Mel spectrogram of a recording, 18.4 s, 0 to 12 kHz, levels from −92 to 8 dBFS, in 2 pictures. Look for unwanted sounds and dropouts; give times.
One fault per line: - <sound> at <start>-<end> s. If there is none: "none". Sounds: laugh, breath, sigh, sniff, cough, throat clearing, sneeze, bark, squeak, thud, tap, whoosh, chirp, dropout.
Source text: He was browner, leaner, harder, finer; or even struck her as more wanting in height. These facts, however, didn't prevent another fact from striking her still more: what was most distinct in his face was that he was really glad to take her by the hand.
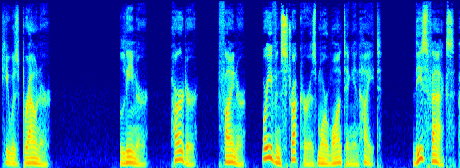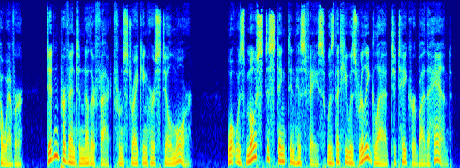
none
